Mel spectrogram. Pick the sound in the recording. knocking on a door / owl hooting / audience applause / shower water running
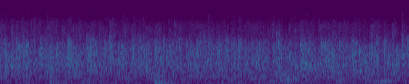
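audience applause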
